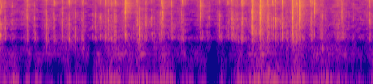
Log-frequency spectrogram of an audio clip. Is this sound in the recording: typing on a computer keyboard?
yes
